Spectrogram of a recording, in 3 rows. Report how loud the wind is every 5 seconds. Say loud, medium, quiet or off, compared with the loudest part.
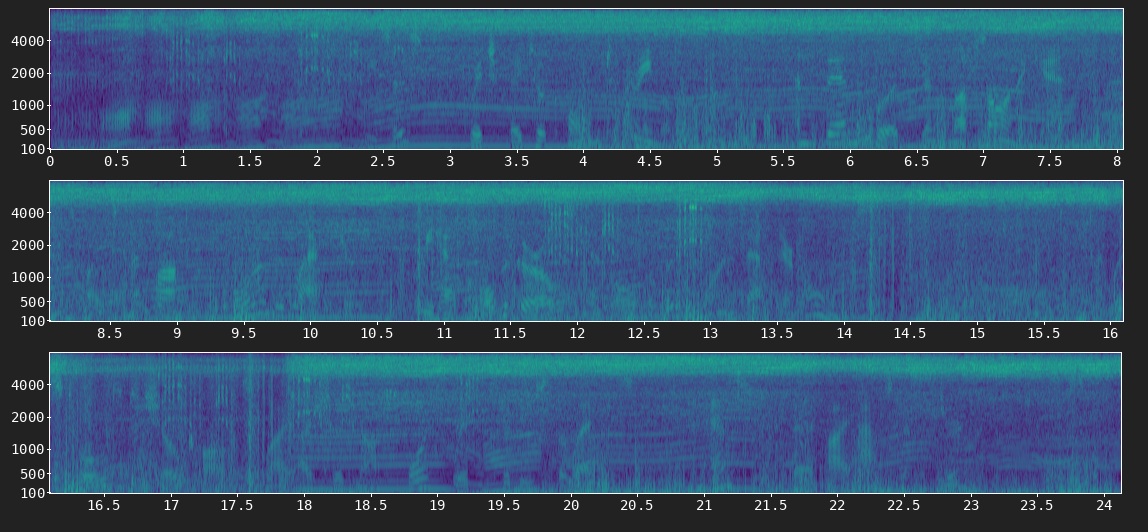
medium, loud, loud, loud, loud.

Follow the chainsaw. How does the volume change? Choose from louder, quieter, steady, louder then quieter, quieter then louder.
steady.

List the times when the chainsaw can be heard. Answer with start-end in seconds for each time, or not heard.
0.0-24.0.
